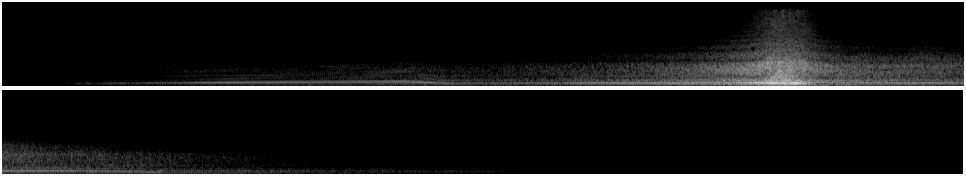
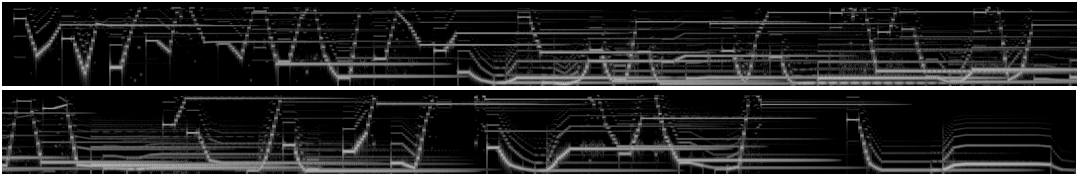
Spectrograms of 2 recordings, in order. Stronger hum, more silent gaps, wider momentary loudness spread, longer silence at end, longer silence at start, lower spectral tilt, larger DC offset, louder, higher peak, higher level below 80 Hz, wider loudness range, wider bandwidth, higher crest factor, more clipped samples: neither; neither; first, 29 LU vs 6 LU; first, 8 s vs 0 s; first, 2 s vs 0.1 s; first, -7.5 dB/octave vs -2.5 dB/octave; neither; second, -26 LUFS vs -23 LUFS; about the same, -8 dBFS vs -10 dBFS; first, -58 dBFS vs -66 dBFS; first, 24 LU vs 3 LU; second, 13 kHz vs 17 kHz; first, 24 dB vs 14 dB; neither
